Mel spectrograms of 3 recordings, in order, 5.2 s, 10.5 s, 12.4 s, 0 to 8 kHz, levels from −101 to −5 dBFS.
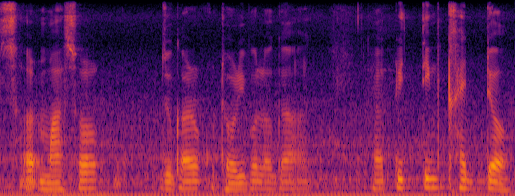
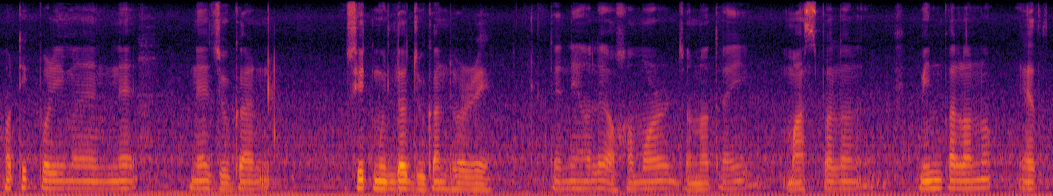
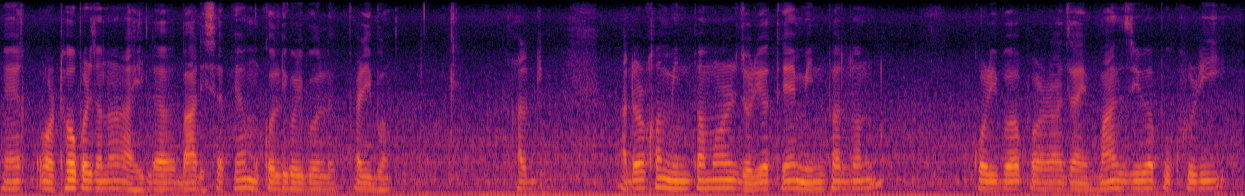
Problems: none marked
